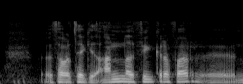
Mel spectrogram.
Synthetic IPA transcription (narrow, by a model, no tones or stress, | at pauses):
θaðvaɾ̥t̪ʰɛːcɪða̰nːaðfiŋkɾafaɾn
